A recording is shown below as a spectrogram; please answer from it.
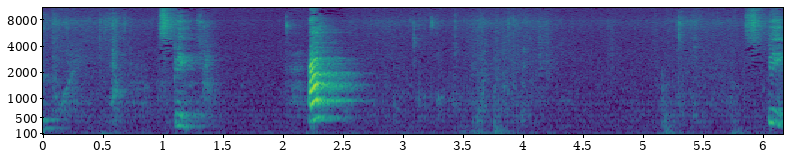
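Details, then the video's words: Remington, a 5½-month-old English Springer Spaniel, learning to bark on command indoors; one sharp, loud bark near the middle, surrounded by quiet human voices offering praise. "Remington - Learning to "Speak""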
